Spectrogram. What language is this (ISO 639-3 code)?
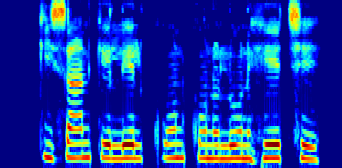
mai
